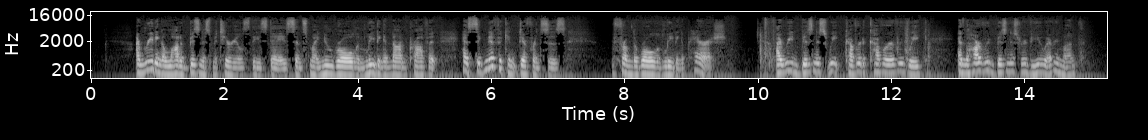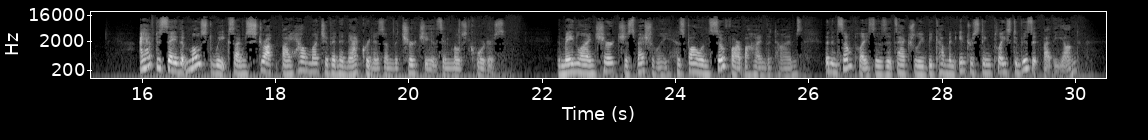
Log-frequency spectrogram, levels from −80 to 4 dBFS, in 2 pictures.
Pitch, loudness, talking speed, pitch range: 140 Hz, -24 LUFS, 175 wpm, 120-160 Hz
